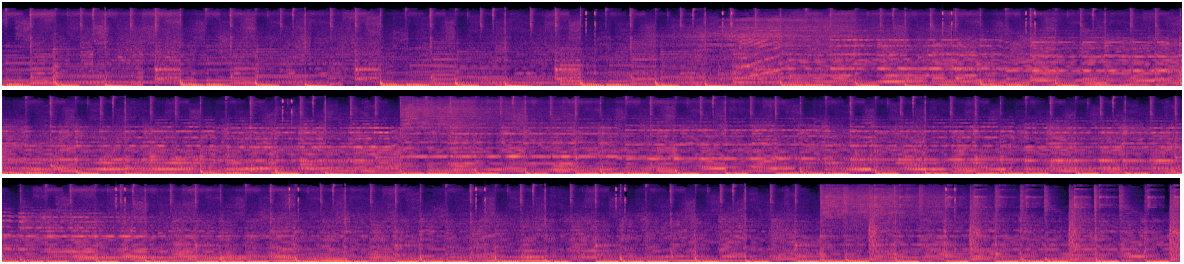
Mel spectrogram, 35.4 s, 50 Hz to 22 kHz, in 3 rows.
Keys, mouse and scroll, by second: 11.6 Return, 16.0 Escape, 30.4 F9.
